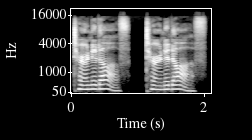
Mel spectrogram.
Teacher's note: When Americans say it, the ending N connects to the vowel I and the T in it softens.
